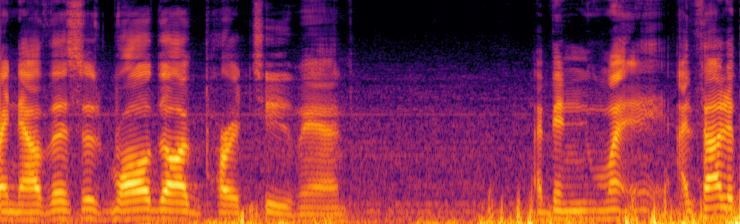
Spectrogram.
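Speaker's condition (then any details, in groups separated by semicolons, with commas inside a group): Multiple sclerosis; sometimes hard to breathe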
